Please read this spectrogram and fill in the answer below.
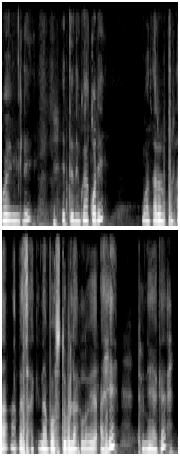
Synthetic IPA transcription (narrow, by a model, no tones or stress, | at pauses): ɦojmili | etɛnɛkuakoɹi | bɔzaɹɔɹpɔɹa̰bɛsakinabɔstubilaklojaɦi | d̥ʱunijakɛ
